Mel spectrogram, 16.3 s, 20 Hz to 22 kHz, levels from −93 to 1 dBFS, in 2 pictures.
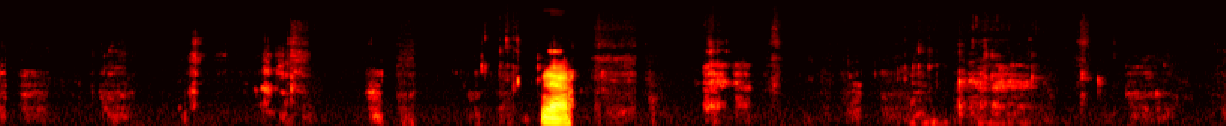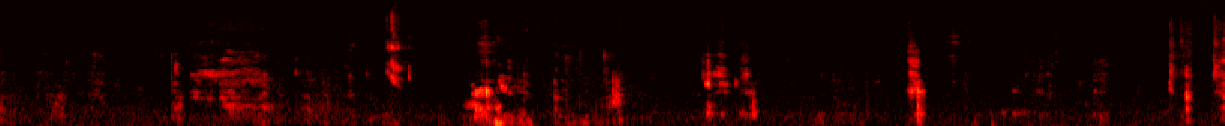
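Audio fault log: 0.67–2.66 s, 6.74–8.94 s, 13.13–16.34 s: Bluetooth SBC bit pool drop. Treble dulls and gritty noise rises as upper sub-bands lose bits, consistent with bit pool falling from 28 to about 13, near 102 kbps.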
